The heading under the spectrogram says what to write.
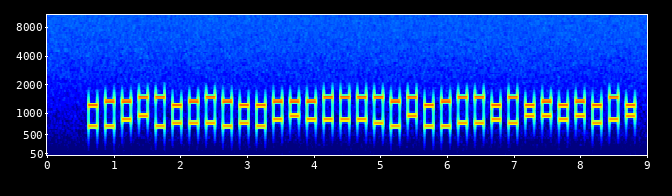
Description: DTMF, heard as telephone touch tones, dialled by machine, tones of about 130 ms. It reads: 128#345624180899962#126676*07049*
